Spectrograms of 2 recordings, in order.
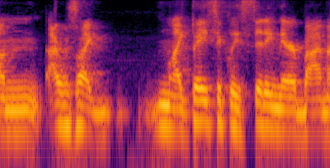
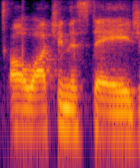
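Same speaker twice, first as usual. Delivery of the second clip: usual speaking voice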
